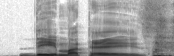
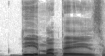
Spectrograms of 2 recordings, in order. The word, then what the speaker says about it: DeMatteis: And we've never gotten a DeMatteis clarification. – DeMatteis. – It's That's Italian Elon Musk pronunciation. Uh-huh. DeMatteis, yeah. – So yeah, when this JM DeMatteis run is excellent, and definitely go read it.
